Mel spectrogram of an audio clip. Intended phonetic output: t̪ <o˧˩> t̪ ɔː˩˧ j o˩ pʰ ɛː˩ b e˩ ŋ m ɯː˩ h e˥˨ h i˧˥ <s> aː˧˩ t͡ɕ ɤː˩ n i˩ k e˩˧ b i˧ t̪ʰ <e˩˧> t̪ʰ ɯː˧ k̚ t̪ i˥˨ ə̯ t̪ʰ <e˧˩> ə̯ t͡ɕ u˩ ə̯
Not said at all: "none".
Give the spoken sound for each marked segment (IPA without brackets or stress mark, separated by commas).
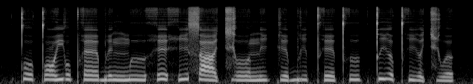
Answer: o˧˩, s, e˩, i˧˩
